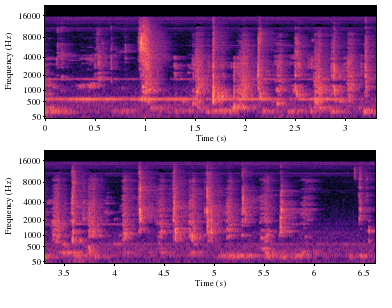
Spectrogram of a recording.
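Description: Close-miked eating: a man chewing a mouthful of chicken curry and cucumber, with irregular wet clicks and crunches of the mouth and food. A faint steady tone hums underneath, and the chewing stops briefly near the end.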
